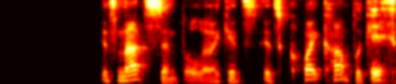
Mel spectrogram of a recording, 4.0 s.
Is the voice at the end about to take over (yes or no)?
yes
